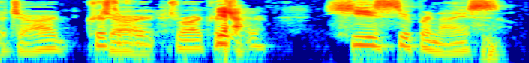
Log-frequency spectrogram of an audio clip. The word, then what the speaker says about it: Gerard Christopher: the nicest guy uh J how do you pronounce his name uh Gerard J Gerard Christopher Gerard Christopher he's super nice I almost got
